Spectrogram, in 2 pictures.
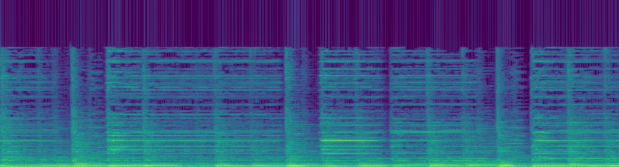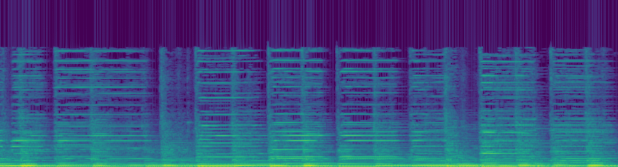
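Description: Harmonica played in a neck rack, carrying the melody over acoustic guitar accompaniment.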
